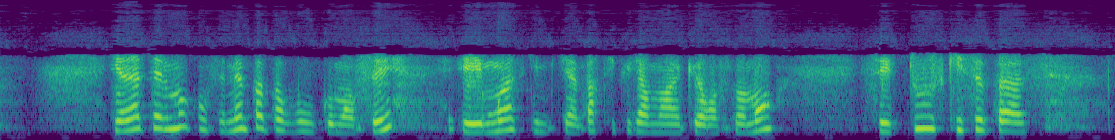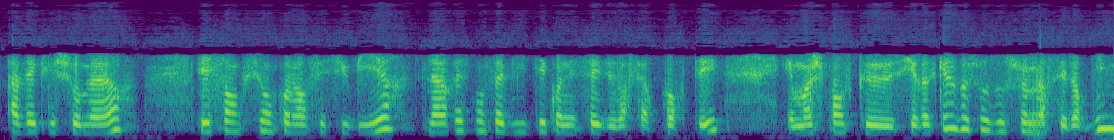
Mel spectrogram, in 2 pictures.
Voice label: Repondeur manif; chomage

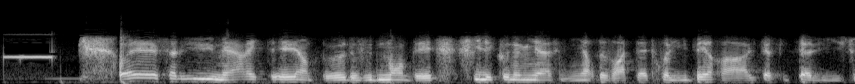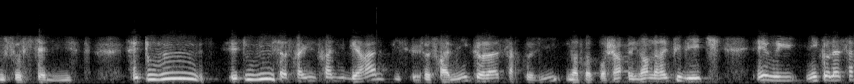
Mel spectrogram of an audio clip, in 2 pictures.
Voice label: répondeur; Nicolas Sarkosy

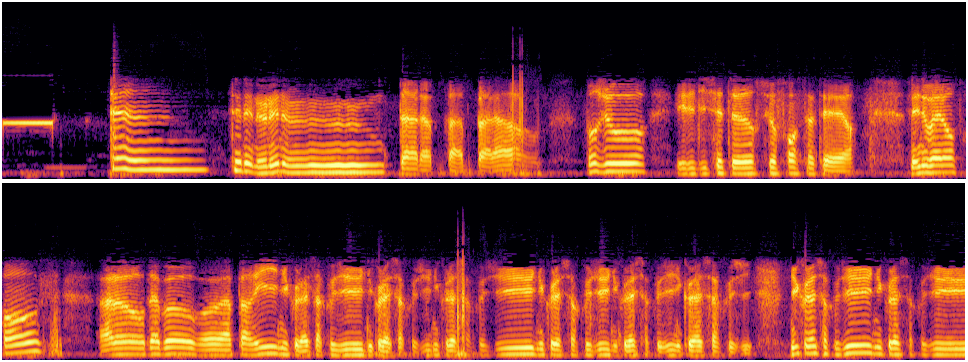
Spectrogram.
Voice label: répondeur; Nicolas Sarkosy

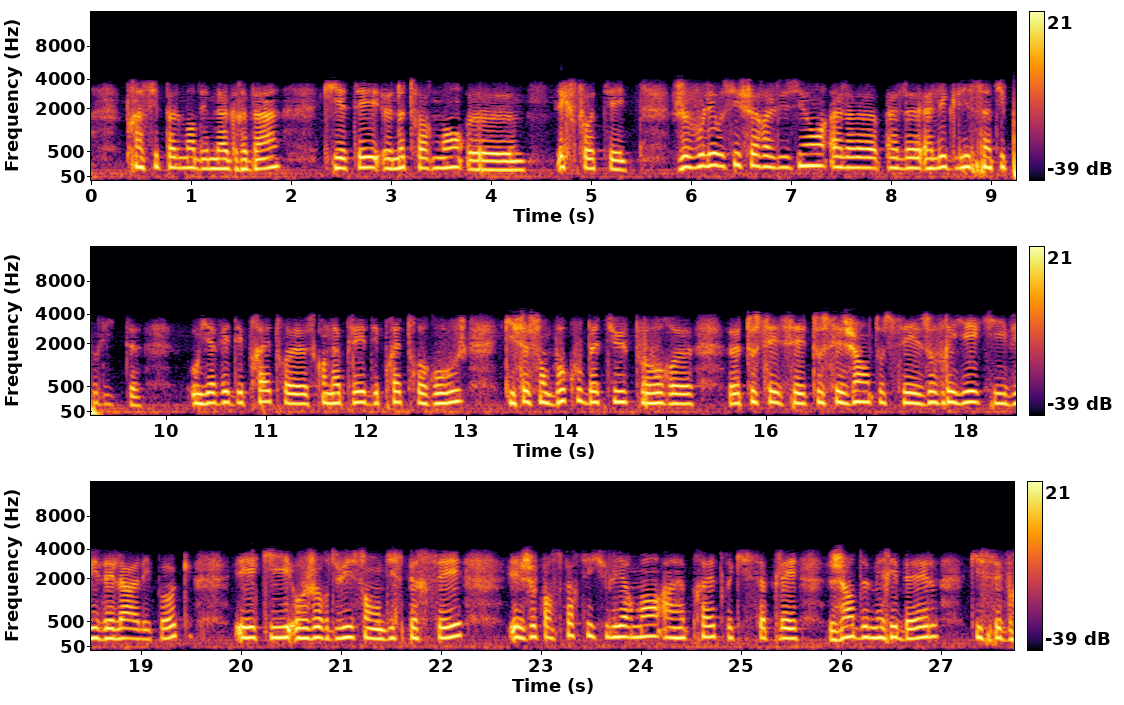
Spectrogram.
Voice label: Quartier chinois répondeur

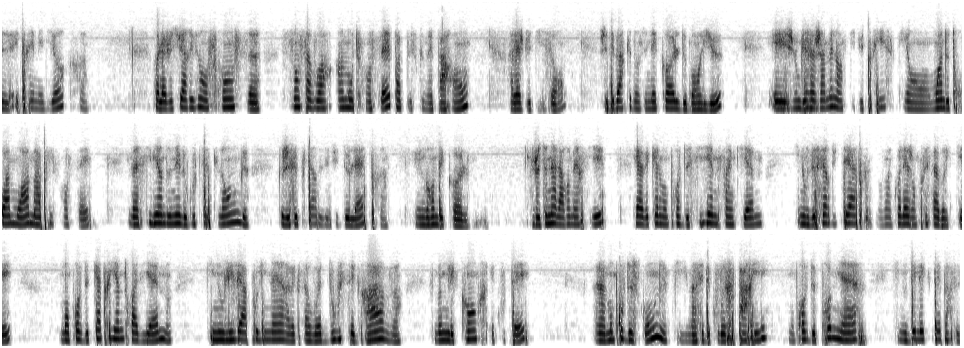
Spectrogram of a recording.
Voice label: Enseignement publique repondeur

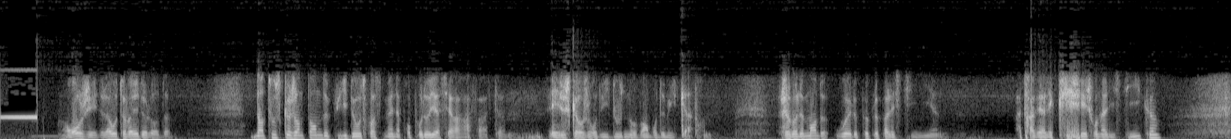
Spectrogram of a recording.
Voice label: répondeur; Yasser Arafat

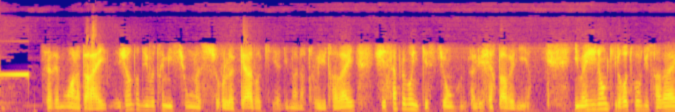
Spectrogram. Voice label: repondeur septique; Cadre jetable

